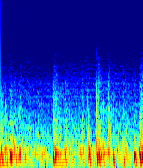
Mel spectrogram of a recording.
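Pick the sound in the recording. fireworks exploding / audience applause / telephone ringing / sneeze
fireworks exploding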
